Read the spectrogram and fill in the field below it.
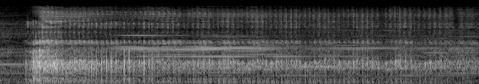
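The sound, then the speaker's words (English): A 452-horsepower muscle car engine fires up with a sudden burst, then settles into a steady, throaty rumble that holds for several seconds with slight fluctuations in its growl. “You turn it on and it just rumbles.”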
